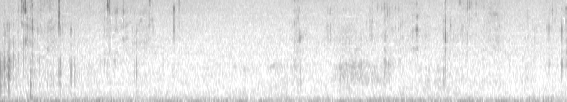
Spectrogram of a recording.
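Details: Kerry the cat eating, recorded close up in ASMR style: quiet, irregular crunches and wet chewing clicks in quick succession over a low, steady room rumble, with no other voices or music.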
